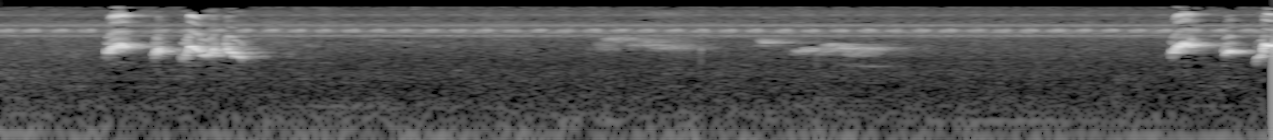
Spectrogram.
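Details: Decoy red-whiskered bulbul singing to rouse newly caught birds: a loud bubbly warbled phrase, fainter slurred notes in the pause, then another bright phrase, all against a constant shrill cricket-like drone.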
